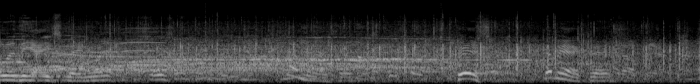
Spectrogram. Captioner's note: cheering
